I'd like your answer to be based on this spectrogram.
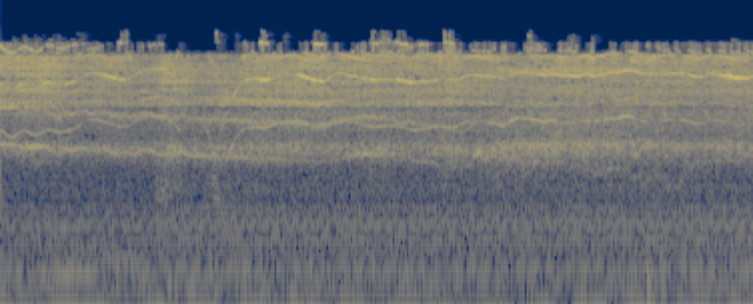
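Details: Real patient, dental bridge preparation after extraction of right upper second premolar and right lower first molar with drifting of adjacent teeth: continuous shrill whine of high-speed dental drill with shifting pitch and suction hiss; crown preparation for porcelain-fused-to-metal bridge.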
